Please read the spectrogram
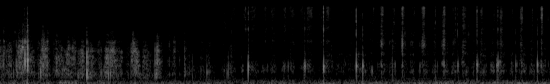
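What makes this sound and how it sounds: A small, hollow, cylindrical gold-yellow plastic sunscreen bottle with a rounded cap, likely partly full, is held in one hand and scratched fast with short fingernails along its body and cap. The result is a quiet, rapid run of dry, crackly scratches with sharp clicks, a bright hiss on top, and a hollow plastic tone near 1.2 kHz. Each stroke stops almost at once, with no ring.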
